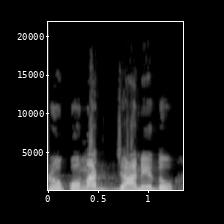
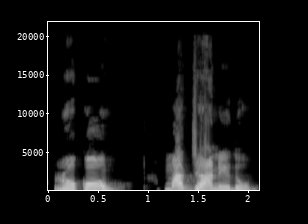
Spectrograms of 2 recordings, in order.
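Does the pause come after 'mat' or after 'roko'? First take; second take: after mat; after roko. First: There is a pause right after mat. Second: There is a pause right after roko. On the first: Do not stop him; let him go. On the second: Stop him and do not let him go.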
